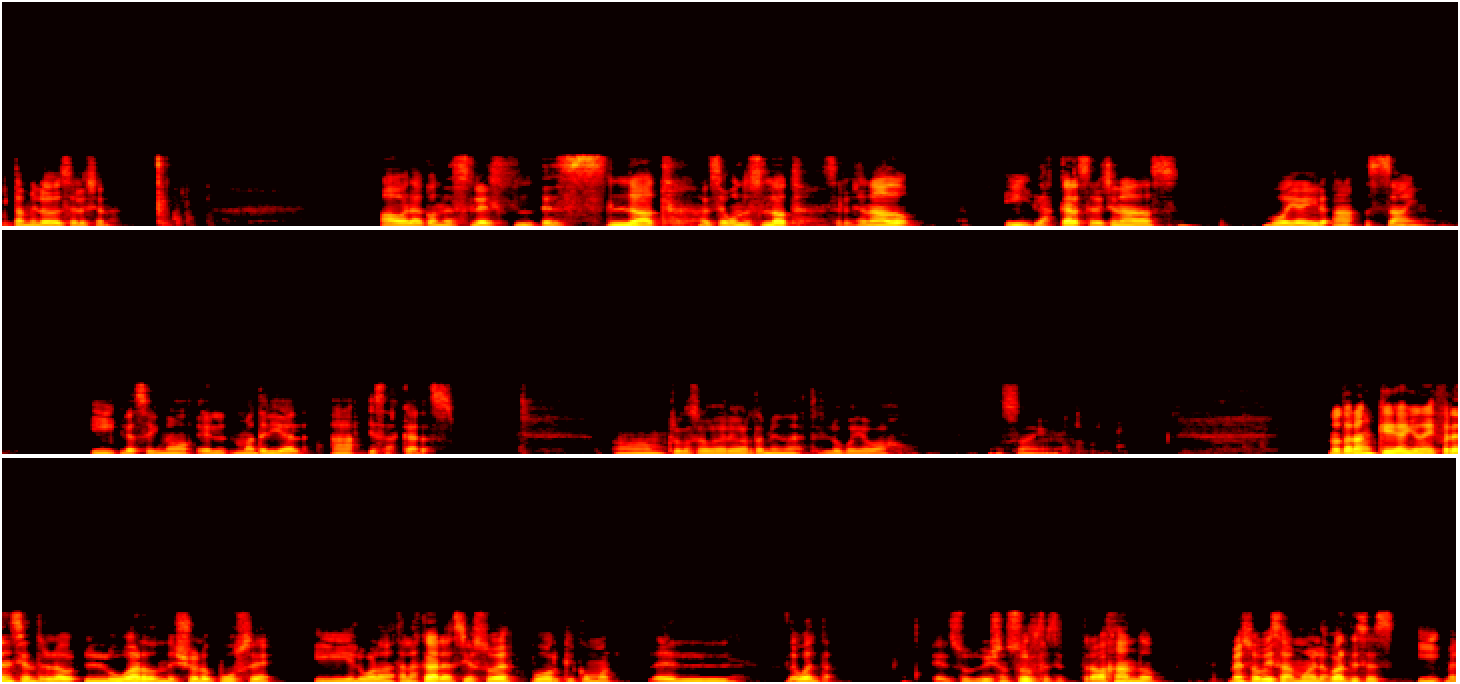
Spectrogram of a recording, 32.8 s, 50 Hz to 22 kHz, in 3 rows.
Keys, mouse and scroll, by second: 2.9 middle click, 3.6 click, 9.6-11.3 drag, 12.3-13.4 middle drag, 13.4 a, 15.3-18.7 right drag, 17.9 click, 18.8 click, 19.0 Tab, 20.3 Tab, 22.3-32.7 typing, 22.7-25.1 drag, 26.9-32.7 drag.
